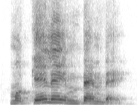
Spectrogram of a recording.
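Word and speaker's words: Mokele-mbembe: It's mokele membe, mbembe, mokele mbembe is how it actually is pronounced, I think.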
